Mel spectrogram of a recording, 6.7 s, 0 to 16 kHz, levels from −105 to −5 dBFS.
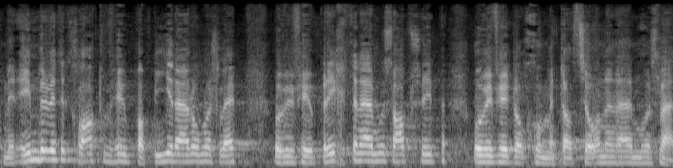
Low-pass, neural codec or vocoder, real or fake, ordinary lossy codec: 14.4 kHz; vocoder, 44.1 kHz, 128 mel bands, Pupu-Vocoder; fake; AAC, 64 kbps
